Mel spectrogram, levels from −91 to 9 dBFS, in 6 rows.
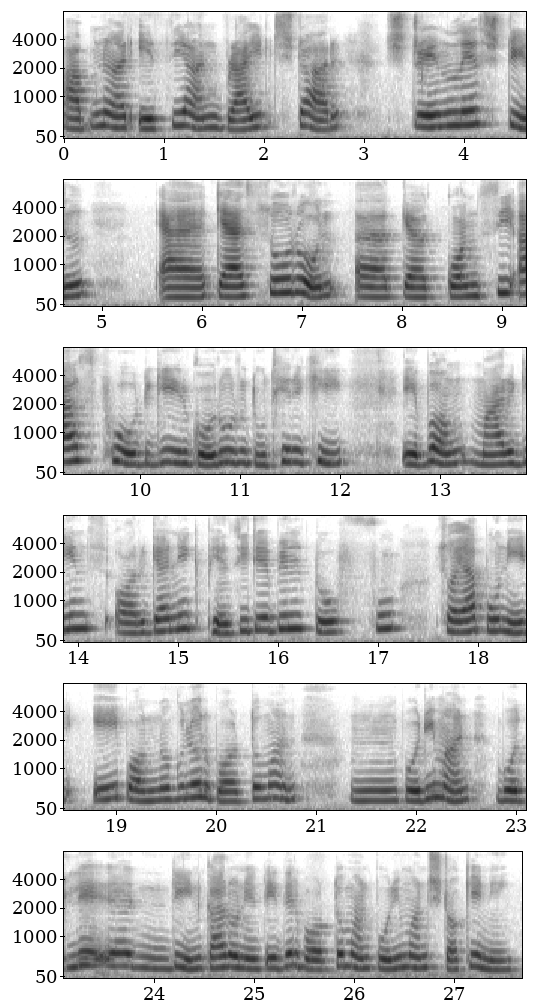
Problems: constant background noise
